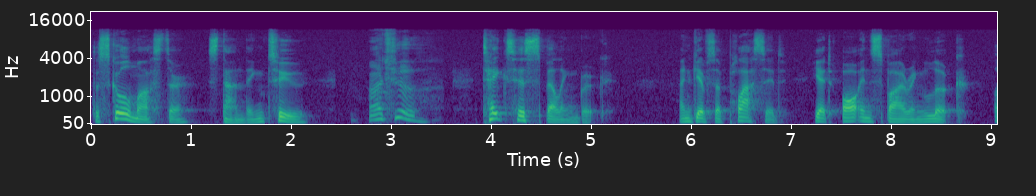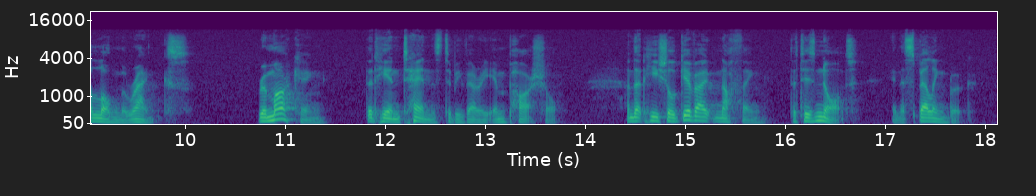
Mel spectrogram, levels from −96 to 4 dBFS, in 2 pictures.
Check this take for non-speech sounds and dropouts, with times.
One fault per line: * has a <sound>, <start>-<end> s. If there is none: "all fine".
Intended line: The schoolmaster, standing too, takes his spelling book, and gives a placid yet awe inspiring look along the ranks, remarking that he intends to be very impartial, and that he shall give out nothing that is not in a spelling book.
* has a sneeze, 2.6-3.5 s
